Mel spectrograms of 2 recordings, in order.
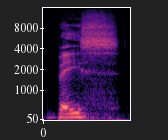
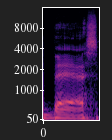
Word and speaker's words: bass: Whenever my brain sees the word bass, the way the English is spelled, I always say bass, but it's bass guitar.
